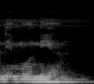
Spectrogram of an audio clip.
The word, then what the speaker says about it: pneumonia: जब कभी N और S के पहले P आए तो P को साइलेंट पढ़ते हैं।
